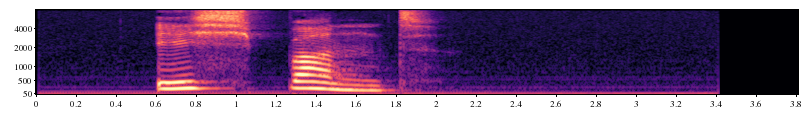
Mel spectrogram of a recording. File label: "ich band", German; verbs past tense irregular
